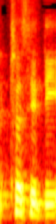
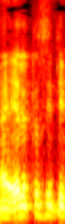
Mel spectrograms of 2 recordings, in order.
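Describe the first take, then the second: First: The stress falls on the third syllable. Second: The stress is not on the third syllable. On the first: It suits talking with native speakers. "English പറയുമ്പോൾ" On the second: It suits talking with people in the local community. "നമ്മുടെ നിലവിലുള്ള electricity"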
